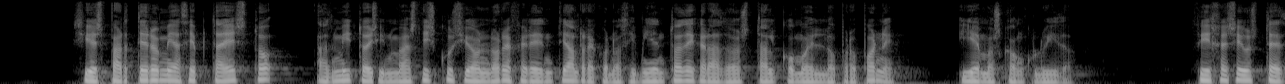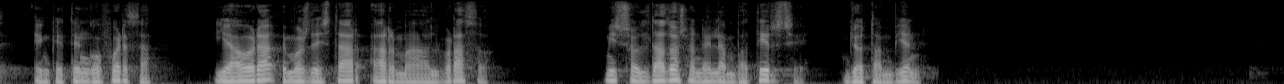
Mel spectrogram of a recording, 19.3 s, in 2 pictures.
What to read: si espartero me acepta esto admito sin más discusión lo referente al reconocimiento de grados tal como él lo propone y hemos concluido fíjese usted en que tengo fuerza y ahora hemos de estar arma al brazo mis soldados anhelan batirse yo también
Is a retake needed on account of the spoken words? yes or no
no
